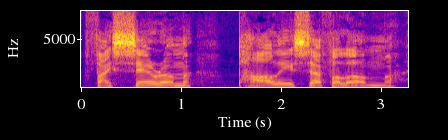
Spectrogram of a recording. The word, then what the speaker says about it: Physarum polycephalum: The Blob is also known as Physarum polycephalum.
